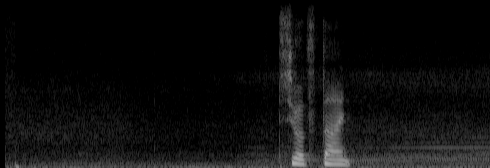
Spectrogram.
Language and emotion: Russian, angry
